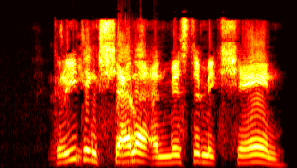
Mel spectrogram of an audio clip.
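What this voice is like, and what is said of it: Terrible put-on accent. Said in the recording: “That's a terrible accent.”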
